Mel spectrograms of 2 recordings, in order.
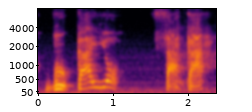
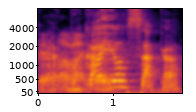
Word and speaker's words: Bukayo Saka: And lastly, please, I want to give you the right pronunciation of Bukayo. It is not. Please, you need to call it like he's from my hometown, so you call him properly. I know it's English, but the real pronunciation of his name is Bukayo Saka. Right. Bukayo Saka. Bukayo Saka. Yeah. Yes, the falling and rising tone.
